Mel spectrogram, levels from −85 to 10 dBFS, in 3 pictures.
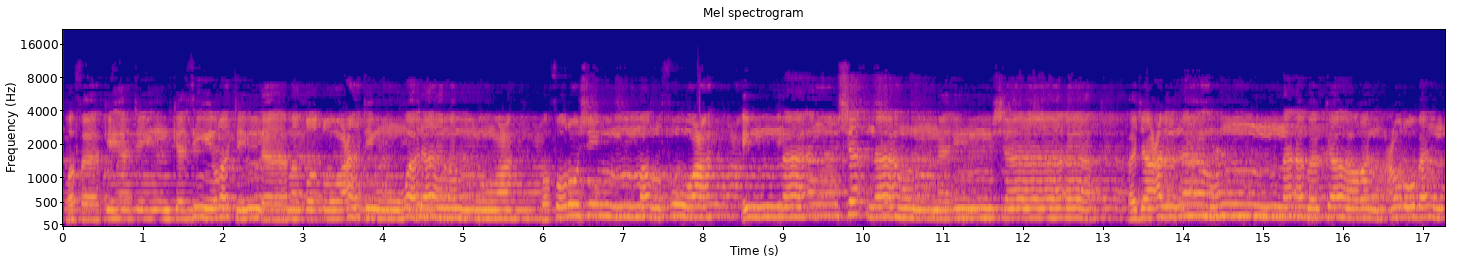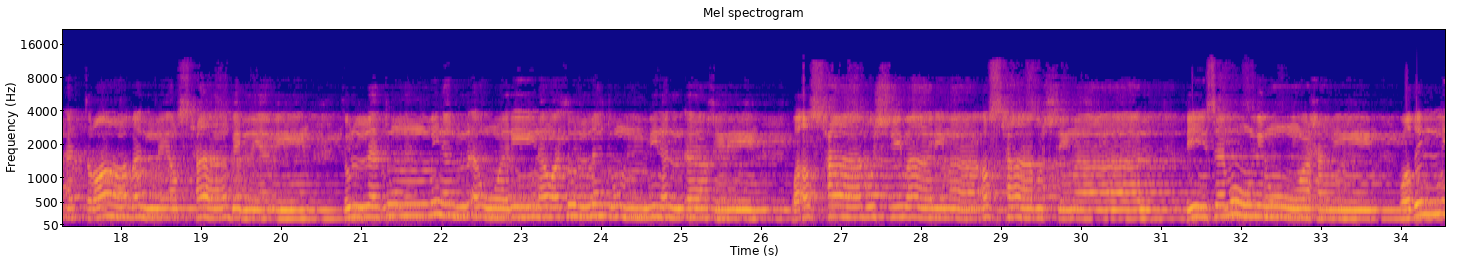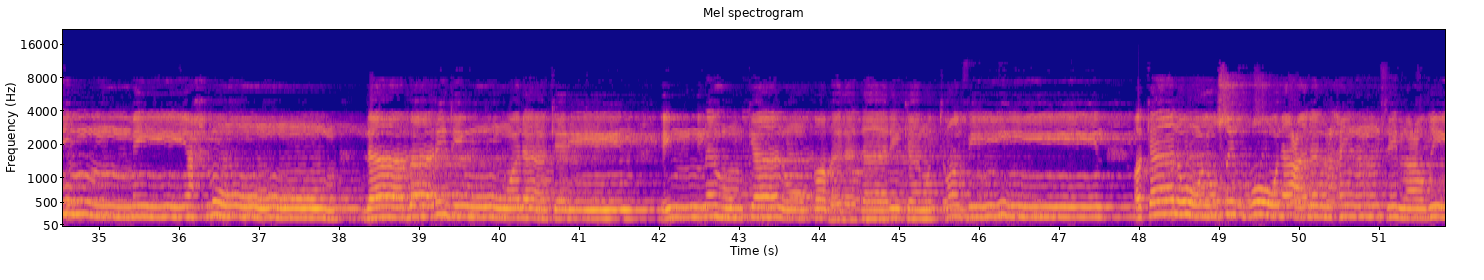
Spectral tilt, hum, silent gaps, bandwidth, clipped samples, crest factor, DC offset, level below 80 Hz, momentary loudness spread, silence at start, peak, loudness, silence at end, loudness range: -6 dB/octave; none; none; 11.5 kHz; under 0.1%; 14 dB; under 0.1%; -58 dBFS; 5 LU; 0 s; 0 dBFS; -14 LUFS; 0 s; 2 LU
